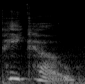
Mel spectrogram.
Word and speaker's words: picot: in the comment section is pico and that is spelled p-i-c-o-t that's Pico p i c o t so there I've spelled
